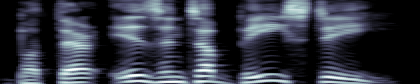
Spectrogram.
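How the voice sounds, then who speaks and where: Audiobook schoolboy leader, played by a man: cheerful, confident, pitched up, emphatic and lively. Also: slow, dry recording, clean studio sound. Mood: dismissive. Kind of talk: dramatic audiobook character voice.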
